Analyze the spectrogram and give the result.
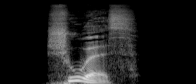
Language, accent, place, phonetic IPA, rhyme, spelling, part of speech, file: German, Germany, Berlin, [ˈʃuːəs], -uːəs, Schuhes, noun, De-Schuhes.ogg
- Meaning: genitive singular of Schuh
